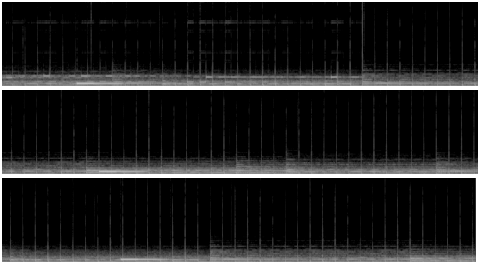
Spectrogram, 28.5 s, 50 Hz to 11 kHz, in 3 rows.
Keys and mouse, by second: 0.5 a, 1.1 a, 1.7 right click, 2.0 click, 2.6 c, 3.6-4.6 drag, 5.7 g, 8.9 click, 9.4-11.1 middle drag, 10.1 g, 14.0 click, 14.5 a, 14.9-16.0 middle drag, 16.0 z, 16.3 Tab, 16.7 click, 16.9 middle click, 17.8-18.9 drag, 19.5 KP_3, 19.9 middle click, 20.2-21.2 drag, 21.4 Tab, 24.3 KP_3, 25.6 z, 26.4 click, 27.3-28.5 middle drag.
